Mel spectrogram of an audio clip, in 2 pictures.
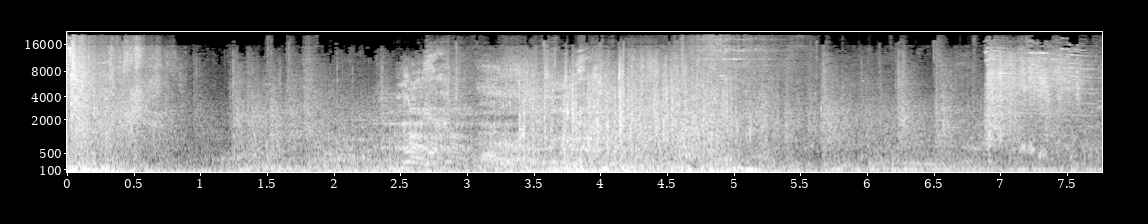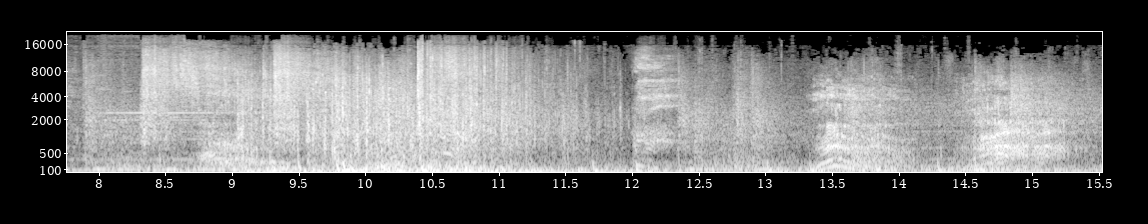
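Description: Spell blasts from Confringo in Hogwarts Legacy erupt as heavy booming explosions over a dense battle din, with repeated rumbling impacts and roaring bursts through the stretch and brief voice fragments mixed in.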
